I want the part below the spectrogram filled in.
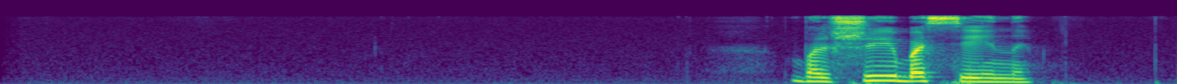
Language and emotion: Russian, neutral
